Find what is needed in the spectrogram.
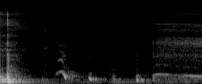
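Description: A man's soft, breathy chuckle: a sharp outburst at the start, then short broken voiced sounds and a falling hum near the end.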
